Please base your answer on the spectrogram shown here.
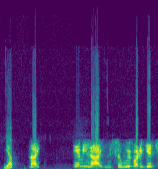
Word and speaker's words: Knighton: It's Knighton. Am I pronouncing that right? Yep. Tammy Knighton.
